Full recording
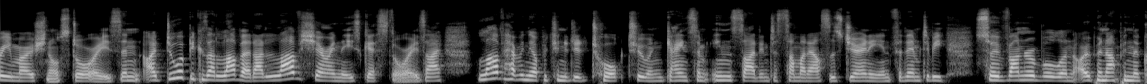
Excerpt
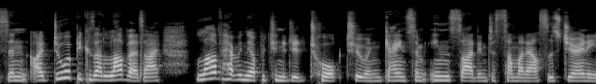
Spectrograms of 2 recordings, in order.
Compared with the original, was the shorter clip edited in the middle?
yes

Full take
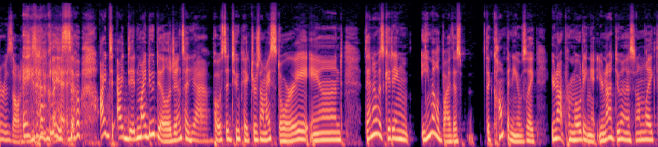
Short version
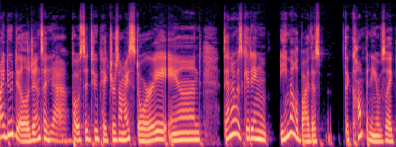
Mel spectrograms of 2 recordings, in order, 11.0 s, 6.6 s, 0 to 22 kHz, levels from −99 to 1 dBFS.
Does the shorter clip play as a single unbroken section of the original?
yes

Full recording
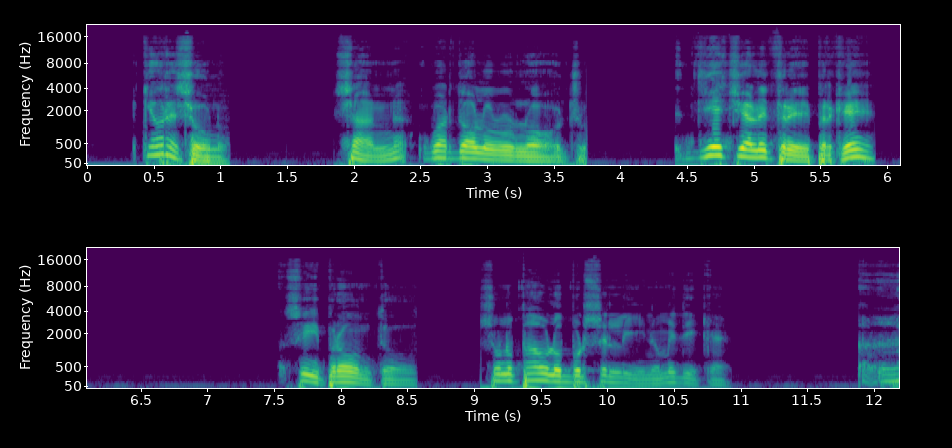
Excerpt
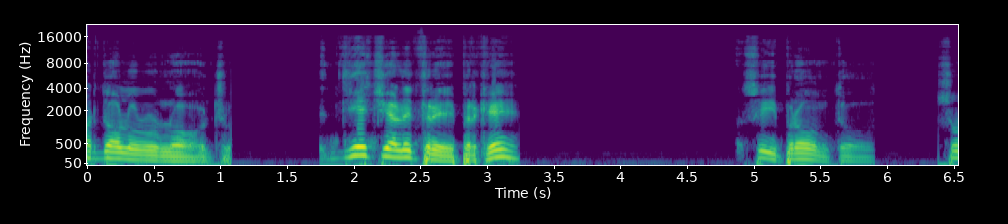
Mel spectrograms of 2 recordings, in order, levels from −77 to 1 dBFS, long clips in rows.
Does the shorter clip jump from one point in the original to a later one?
no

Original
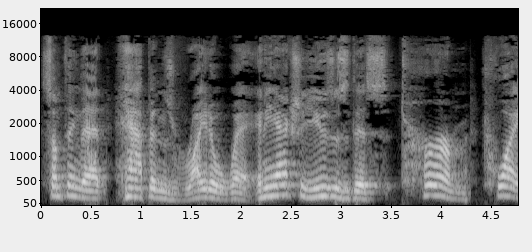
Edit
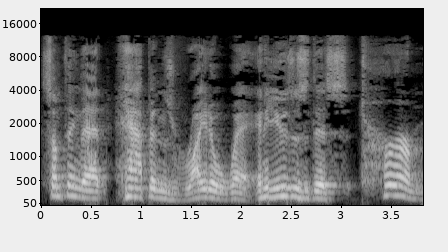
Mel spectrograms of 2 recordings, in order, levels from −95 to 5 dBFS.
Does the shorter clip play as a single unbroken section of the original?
no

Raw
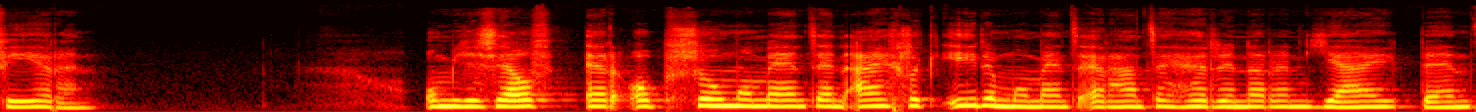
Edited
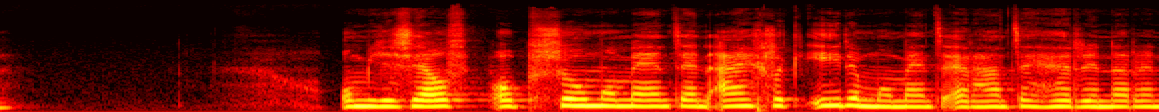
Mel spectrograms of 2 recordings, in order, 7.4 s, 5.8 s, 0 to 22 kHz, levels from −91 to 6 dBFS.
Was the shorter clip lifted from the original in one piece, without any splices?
no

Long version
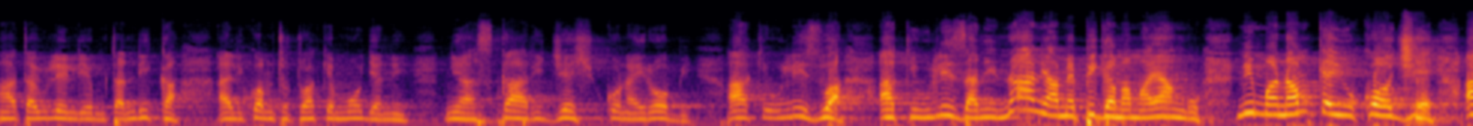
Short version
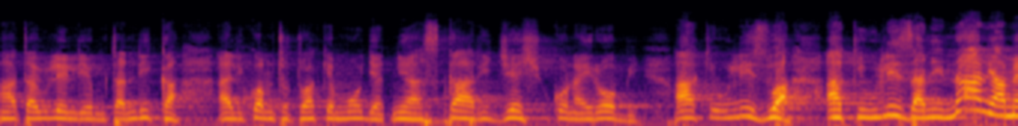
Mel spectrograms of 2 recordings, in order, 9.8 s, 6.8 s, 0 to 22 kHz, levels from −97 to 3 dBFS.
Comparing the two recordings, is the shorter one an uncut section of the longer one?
no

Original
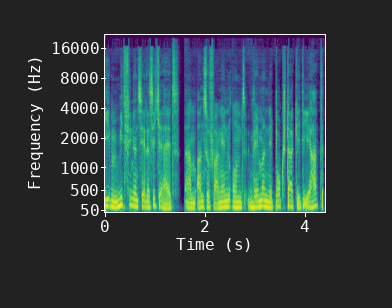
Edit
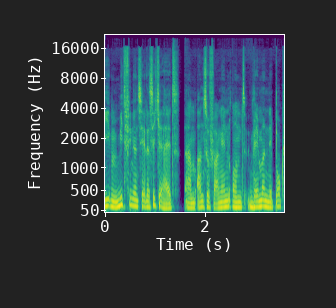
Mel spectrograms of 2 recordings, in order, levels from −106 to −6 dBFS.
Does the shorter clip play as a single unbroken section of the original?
yes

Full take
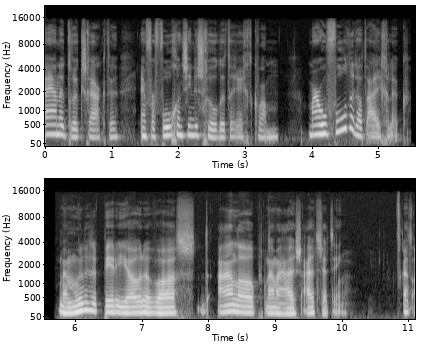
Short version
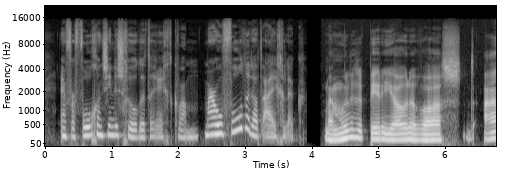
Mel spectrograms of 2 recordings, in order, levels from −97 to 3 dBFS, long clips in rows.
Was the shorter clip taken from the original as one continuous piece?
no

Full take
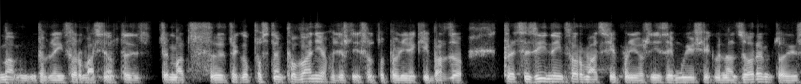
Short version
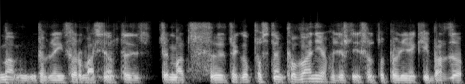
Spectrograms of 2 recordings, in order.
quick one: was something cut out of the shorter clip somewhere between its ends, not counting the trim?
no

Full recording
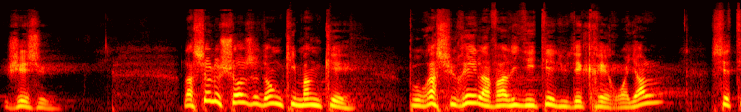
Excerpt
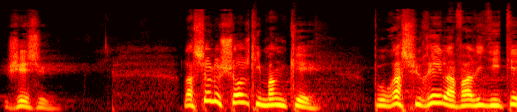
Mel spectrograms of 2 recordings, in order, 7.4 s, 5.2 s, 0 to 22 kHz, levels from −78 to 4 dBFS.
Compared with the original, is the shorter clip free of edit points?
no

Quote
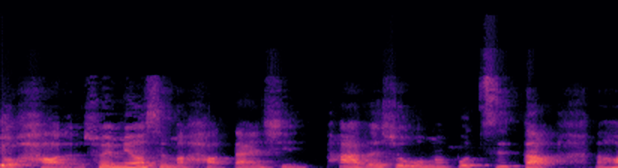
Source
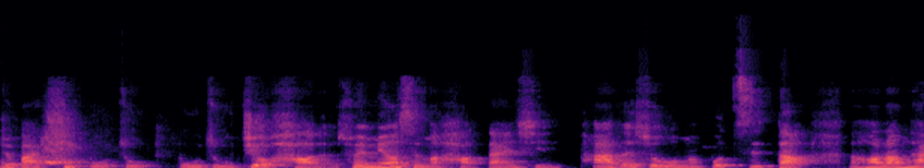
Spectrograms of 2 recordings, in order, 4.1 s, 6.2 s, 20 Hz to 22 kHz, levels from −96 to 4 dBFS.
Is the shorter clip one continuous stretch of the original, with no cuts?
yes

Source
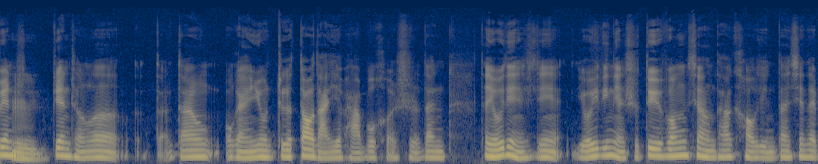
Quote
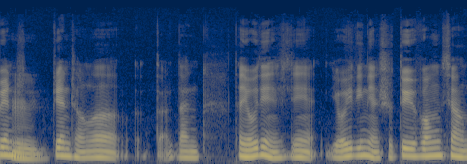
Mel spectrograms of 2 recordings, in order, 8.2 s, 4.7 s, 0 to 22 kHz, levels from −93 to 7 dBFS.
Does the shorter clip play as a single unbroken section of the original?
no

